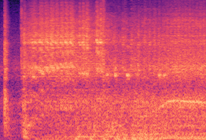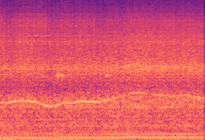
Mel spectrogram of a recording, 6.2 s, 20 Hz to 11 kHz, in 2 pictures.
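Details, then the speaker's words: Air-cooled 1600 engine freshly installed in a VW bus, first key turn in the vehicle after earlier no-crank trouble: brief crank, then it catches and settles into a steady, even idle; owner notes leaks, rubs and a suspected intake leak. "my god you guys it runs it's got some leaks and some rubs it sounds like oh my god it runs the bus runs you guys"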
